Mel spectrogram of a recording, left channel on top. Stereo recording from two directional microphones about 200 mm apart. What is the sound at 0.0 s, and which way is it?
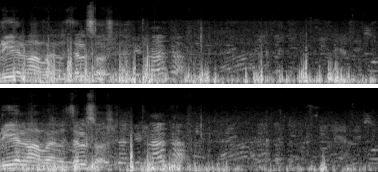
Speech, 5° left (ahead or behind).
